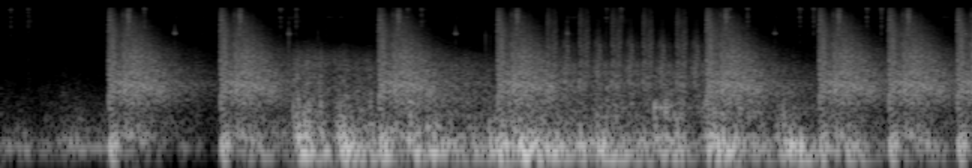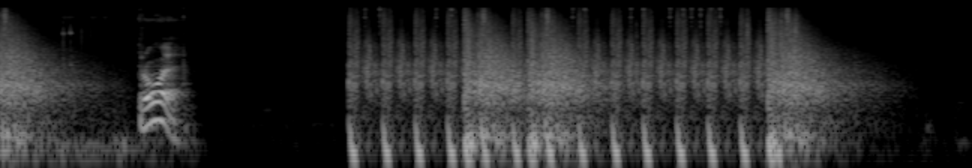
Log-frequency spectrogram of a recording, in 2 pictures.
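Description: Rifle shots crack one after another, each with a short echo.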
